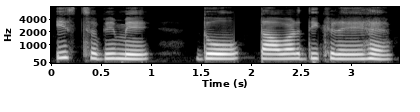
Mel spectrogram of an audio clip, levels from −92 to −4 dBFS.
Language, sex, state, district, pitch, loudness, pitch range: Hindi, female, Assam, Kamrup Metropolitan, 250 Hz, -15 LUFS, 240-260 Hz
